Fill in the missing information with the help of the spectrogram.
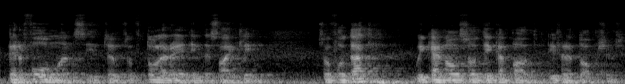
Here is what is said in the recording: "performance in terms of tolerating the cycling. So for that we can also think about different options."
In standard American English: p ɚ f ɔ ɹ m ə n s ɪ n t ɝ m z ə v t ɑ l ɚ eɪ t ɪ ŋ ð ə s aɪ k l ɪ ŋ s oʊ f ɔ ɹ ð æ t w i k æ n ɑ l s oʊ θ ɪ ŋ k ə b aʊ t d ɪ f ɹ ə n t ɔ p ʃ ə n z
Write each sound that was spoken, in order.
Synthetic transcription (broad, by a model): p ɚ f ɔ ɹ m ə n s ɪ n t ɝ m s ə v t ɑ l ɚ eɪ t ɪ ŋ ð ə s aɪ k l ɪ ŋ s oʊ f ɔ ɹ ð æ t w i k æ n ɑ l s oʊ θ ɪ ŋ k ə b aʊ t d ɪ f ɹ ə n t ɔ p ʃ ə n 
